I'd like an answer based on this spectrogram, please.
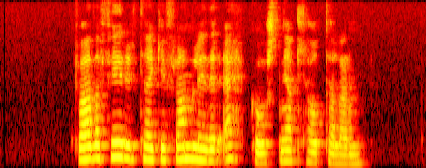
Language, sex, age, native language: Icelandic, female, 50-59, Icelandic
